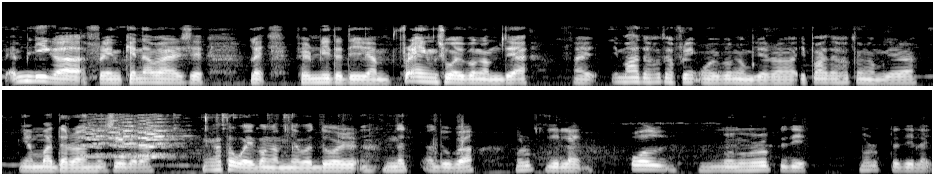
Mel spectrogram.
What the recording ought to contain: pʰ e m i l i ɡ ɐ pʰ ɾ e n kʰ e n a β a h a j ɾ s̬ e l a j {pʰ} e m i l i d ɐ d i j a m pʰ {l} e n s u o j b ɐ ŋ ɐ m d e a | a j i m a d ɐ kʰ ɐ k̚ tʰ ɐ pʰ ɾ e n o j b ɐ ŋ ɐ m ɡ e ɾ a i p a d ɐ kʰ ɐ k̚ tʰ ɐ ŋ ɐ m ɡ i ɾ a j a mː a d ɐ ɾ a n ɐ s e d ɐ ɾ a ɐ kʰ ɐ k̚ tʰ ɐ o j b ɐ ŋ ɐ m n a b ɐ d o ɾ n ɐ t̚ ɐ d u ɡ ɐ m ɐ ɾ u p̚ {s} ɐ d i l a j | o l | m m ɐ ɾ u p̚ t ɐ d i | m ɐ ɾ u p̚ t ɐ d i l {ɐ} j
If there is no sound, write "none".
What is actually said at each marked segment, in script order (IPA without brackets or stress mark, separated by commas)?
pʰ, ɾ, t, a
